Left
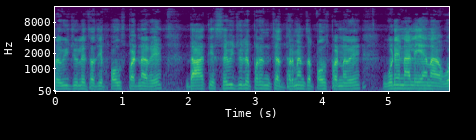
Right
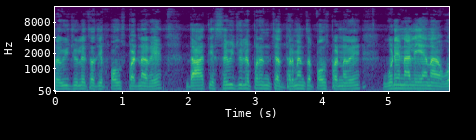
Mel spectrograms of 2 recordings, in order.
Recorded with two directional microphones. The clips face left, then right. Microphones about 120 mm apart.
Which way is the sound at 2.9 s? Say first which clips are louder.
Even; 5° right (ahead or behind).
